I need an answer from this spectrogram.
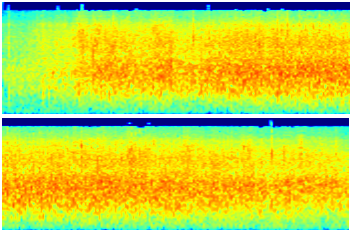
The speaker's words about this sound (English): Dr. Zakir Naik, congratulations and best of luck for starting Peace TV. I request all the audience to give him a big clap.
